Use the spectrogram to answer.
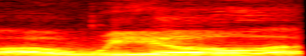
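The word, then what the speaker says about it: Weyl: One thing that happens is there's this guy, Wheel, I believe his name is pronounced W-I-L.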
